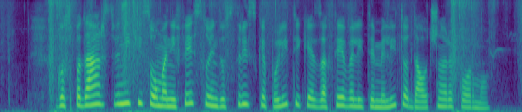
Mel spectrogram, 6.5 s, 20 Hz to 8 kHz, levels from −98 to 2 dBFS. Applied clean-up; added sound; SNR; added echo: none; Walk, footsteps / Bird; 17 dB; none.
